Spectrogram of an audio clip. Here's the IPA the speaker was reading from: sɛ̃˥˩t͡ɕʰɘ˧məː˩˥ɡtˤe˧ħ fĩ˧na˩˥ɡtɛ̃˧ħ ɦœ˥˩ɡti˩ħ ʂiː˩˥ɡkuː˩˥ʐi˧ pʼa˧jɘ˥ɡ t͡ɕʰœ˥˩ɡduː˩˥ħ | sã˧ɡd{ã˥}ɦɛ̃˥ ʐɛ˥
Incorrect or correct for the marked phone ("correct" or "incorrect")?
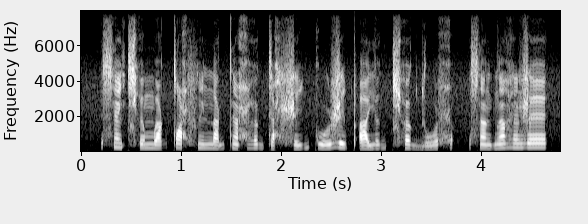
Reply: correct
